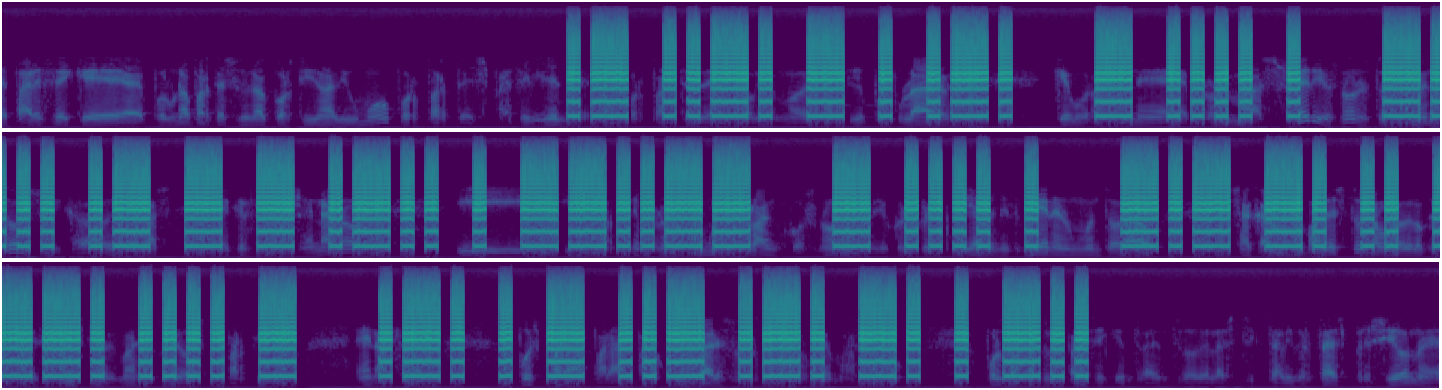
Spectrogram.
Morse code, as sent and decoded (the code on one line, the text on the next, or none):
.- ..-. - . .-. / - .... . / -... .- - - .-.. . --..-- / - .... . / -.- -. .. --. .... - / .-. . - ..- .-. -. . -..
AFTER THE BATTLE, THE KNIGHT RETURNED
